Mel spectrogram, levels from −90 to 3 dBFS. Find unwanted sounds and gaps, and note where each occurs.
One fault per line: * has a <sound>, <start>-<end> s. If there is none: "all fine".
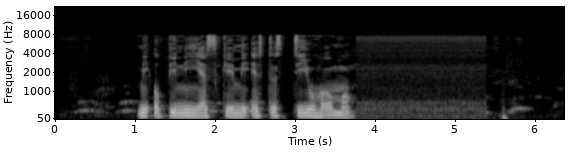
all fine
